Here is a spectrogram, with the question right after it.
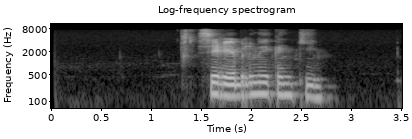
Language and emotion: Russian, neutral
